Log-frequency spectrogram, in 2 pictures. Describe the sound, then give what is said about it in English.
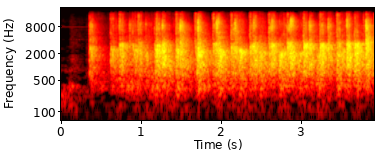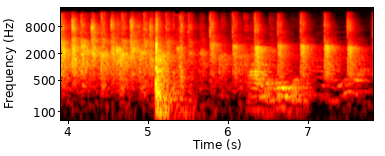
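A church audience on Communion Sunday claps their hands together in a steady, rhythmic beat, loud, sharp and dense throughout. Toward the end the claps thin out into more separate, spaced strikes. “Please clap your hands and join Pastor Tony.”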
